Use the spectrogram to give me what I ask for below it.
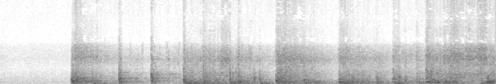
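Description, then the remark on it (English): A heavy barrel is set rolling in a warehouse and rumbles along a hard surface, bumping with a rapid series of loud thuds and knocks after a sudden start, then strikes a person. No voices present. “Give me time to start that barrel rolling.”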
